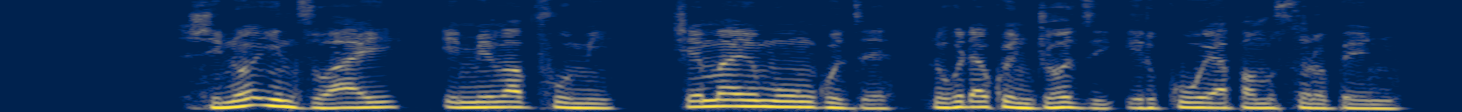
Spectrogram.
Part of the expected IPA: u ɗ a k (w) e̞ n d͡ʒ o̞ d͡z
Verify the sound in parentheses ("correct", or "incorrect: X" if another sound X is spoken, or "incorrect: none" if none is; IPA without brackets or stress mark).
correct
